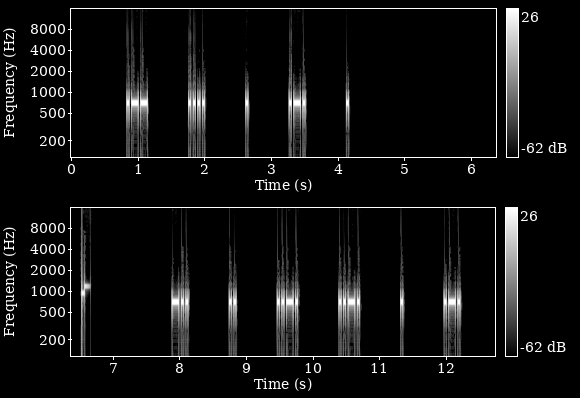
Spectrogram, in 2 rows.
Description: Morse code, heard as a keyed tone, about 36 wpm, spaced as for 12 wpm, 690 Hz. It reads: WHERE DIFFER
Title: 6x Character Spacing - Top 500 Words - 35wpm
